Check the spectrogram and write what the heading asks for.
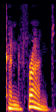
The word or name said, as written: confronter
